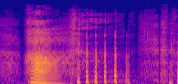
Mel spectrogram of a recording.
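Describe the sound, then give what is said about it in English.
A small, breathy yawn with a voiced tone sliding downward, followed by a quick run of soft clicking, lip-smacking sounds. No one speaks. “And then, I like that little yawn there. That was cute as it could be.”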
